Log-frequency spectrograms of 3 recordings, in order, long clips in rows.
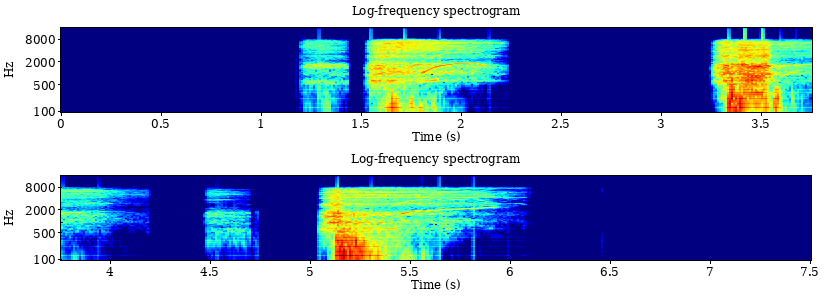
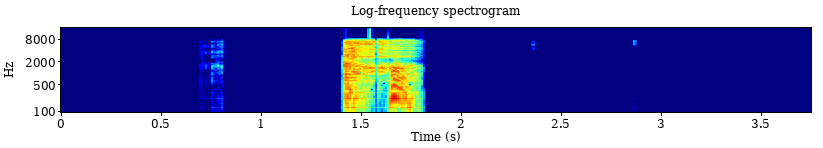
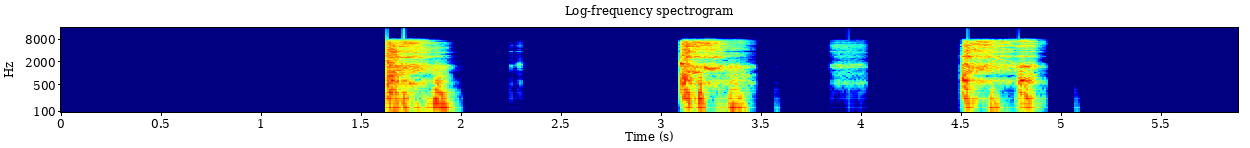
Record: {"exhalation_length": "7.5 s", "exhalation_amplitude": 30478, "exhalation_signal_mean_std_ratio": 0.31, "cough_length": "3.8 s", "cough_amplitude": 32767, "cough_signal_mean_std_ratio": 0.22, "three_cough_length": "5.9 s", "three_cough_amplitude": 30806, "three_cough_signal_mean_std_ratio": 0.3, "survey_phase": "beta (2021-08-13 to 2022-03-07)", "age": "65+", "gender": "Female", "wearing_mask": "No", "symptom_none": true, "smoker_status": "Ex-smoker", "respiratory_condition_asthma": false, "respiratory_condition_other": false, "recruitment_source": "REACT", "submission_delay": "1 day", "covid_test_result": "Negative", "covid_test_method": "RT-qPCR", "influenza_a_test_result": "Negative", "influenza_b_test_result": "Negative"}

